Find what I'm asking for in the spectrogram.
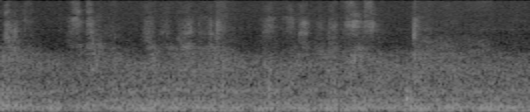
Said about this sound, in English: So write down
